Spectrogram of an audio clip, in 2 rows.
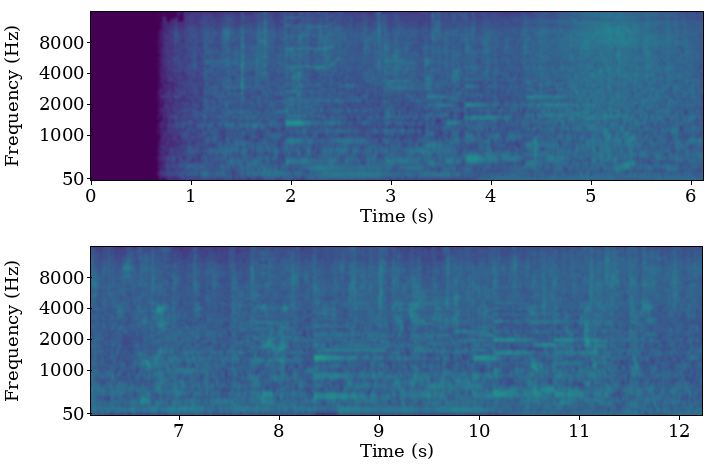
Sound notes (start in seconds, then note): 1.1 heels clack; 1.1 soft upbeat music; 7.2 people chatter indistinctly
